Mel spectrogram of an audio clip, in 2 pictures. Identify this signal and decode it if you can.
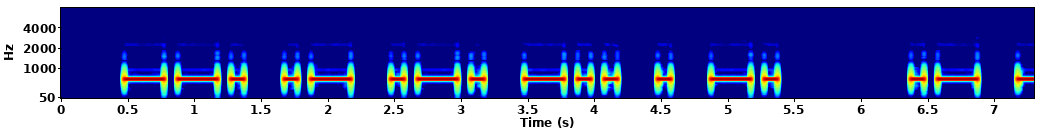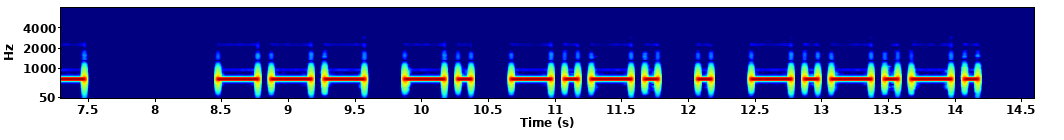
Morse code, heard as a keyed tone, about 12 wpm, 650 Hz. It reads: GARDEN AT ONCE;
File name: 01-Chapter-01 12 WPM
